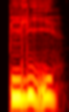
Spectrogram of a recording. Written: BILLIGET

